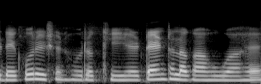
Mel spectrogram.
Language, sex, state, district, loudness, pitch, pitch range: Hindi, female, Bihar, Gaya, -17 LUFS, 205 Hz, 200-225 Hz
